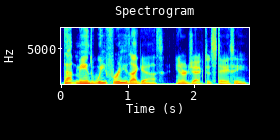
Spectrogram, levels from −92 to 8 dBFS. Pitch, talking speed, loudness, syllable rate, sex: 125 Hz, 170 wpm, -18 LUFS, 4.9 syllables/s, male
